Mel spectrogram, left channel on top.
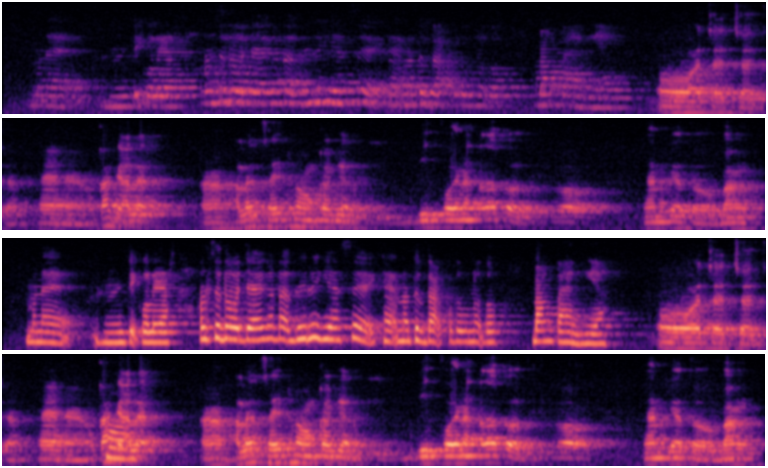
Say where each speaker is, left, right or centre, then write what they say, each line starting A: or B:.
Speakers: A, on the right; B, on the right.
A: ᱢᱟᱱᱮ ᱦᱮᱸ ᱪᱮᱫ ᱠᱚ ᱞᱟᱹᱭᱟ ᱟᱞᱮᱥᱮᱫ ᱫᱚ ᱡᱟᱭᱜᱟᱴᱟᱜ ᱫᱷᱤᱨᱤ ᱜᱮᱭᱟ ᱥᱮ ᱮᱱᱠᱷᱟᱡ ᱚᱱᱟᱛᱮ ᱫᱟᱜ ᱠᱚᱫᱚ ᱩᱱᱟᱹᱜ ᱫᱚ ᱵᱟᱝ ᱛᱟᱦᱮᱸᱱ ᱜᱮᱭᱟ᱾
B: ᱚ ᱟᱪᱷᱟ ᱟᱪᱷᱟ ᱟᱪᱷᱟ ᱦᱮᱸ ᱦᱮᱸ ᱚᱱᱠᱟ
A: ᱦᱳᱭ
B: ᱜᱮ ᱟᱞᱮ ᱟᱸᱜ ᱟᱞᱮ ᱥᱟᱭᱤᱰ ᱦᱚᱸ ᱚᱱᱠᱟᱜ ᱜᱮ ᱟᱨᱠᱤ ᱵᱤᱨ ᱠᱚ ᱦᱮᱱᱟᱜ ᱟᱠᱟᱫᱟ ᱛᱚ ᱫᱷᱤᱨᱤ ᱠᱚ ᱛᱟᱦᱮᱱᱹ ᱜᱮᱭᱟ ᱛᱚ ᱵᱟᱝ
